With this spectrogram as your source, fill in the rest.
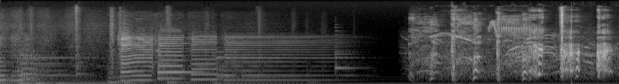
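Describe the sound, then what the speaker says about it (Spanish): Repeated harsh coughing from a person in a cough syrup advert, several rough bursts in quick succession near the end, following a stretch of sustained tonal music. "Si la tos entra a tu casa"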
